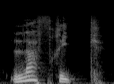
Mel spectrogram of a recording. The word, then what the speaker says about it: Afrique: L'Afrique, same thing here. Final E, it's only the K at the end that you will hear.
